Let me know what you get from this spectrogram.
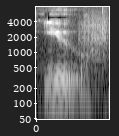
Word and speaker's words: Tsidkenu: Jehovah, Jehovah, Tsidkenu, silent T, Sidkenu, Jehovah Tsidkenu.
